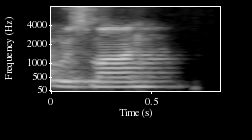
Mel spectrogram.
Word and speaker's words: Usman: is his first name is it osum or osum Sil Usman Usman okay make sure I buget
